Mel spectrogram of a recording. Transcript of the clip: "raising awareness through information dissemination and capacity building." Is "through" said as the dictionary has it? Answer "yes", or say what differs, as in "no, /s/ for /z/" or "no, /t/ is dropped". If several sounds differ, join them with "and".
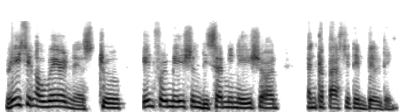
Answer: no, /t/ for /θ/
